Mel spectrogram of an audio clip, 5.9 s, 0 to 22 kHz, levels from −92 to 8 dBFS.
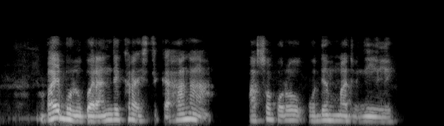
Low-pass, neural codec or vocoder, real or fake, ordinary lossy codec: none; codec, 16 kHz, 4 kbps, FreqCodec, smaller model; fake; none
